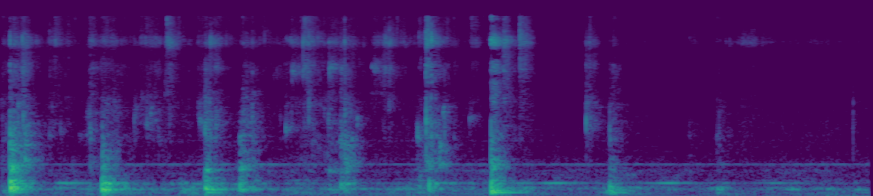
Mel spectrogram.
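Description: Wooden spoon stirring okroshka, chopped vegetables in a thin liquid of whey and cream, in a stainless-steel bowl: wet sloshing and swishing, with a knock of the spoon against the bowl about once a second.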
